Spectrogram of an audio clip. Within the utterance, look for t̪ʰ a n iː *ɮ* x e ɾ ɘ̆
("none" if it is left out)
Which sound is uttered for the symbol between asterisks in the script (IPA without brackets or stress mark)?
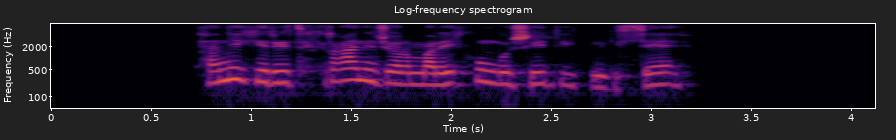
none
